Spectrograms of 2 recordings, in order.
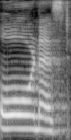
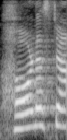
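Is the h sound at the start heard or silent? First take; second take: silent; heard. First: The word begins directly with the vowel sound. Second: The word begins with an audible h sound. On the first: The speaker calls it right. "H is silent here" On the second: The speaker calls it wrong. "H ഹോണസ്റ്റ് ആണോ? No"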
